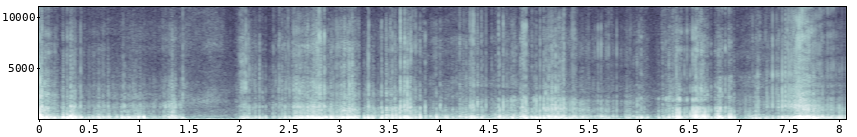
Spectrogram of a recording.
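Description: Long nails scratch across the ribbed weave of a thin, flexible, yellow-and-black striped woven oval mat with a piped edge, made of a straw-like fabric. The sound is a continuous, dense, dry scratching that rises and falls in intensity, with low rustling body and short bright edges.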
